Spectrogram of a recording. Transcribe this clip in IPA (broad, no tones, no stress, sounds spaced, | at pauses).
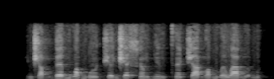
d͡ʒ ɑ b ɠ ɛ b w ɒ b w ũ t͡ʃ ɘ d͡ʒ ɛ ɬ ə̃ b ɠ ĩ b t͡s ɛ̃ t͡ʃ a ɡ ɒ b w ə w a b ə̰ b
